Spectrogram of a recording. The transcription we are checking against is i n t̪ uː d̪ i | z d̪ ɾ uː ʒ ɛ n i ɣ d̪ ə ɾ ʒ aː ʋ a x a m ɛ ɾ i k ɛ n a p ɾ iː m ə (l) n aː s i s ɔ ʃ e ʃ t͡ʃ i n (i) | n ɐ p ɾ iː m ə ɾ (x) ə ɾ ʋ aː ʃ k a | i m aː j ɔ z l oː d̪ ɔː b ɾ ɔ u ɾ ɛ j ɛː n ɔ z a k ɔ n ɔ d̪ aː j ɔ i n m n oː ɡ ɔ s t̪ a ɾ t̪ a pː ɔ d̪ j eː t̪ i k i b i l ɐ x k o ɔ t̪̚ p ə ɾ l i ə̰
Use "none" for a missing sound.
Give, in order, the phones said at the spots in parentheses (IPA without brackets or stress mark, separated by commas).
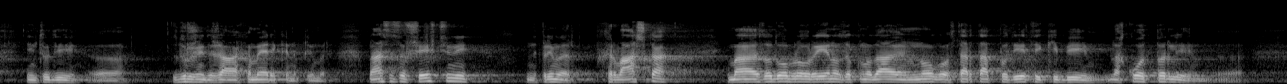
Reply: ɾ, i, x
